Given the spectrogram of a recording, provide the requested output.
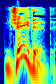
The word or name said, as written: jaded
